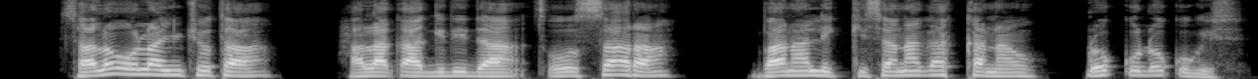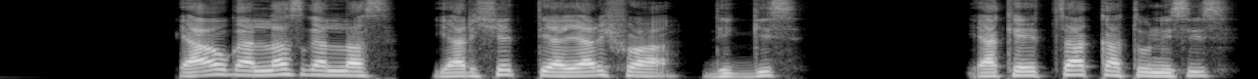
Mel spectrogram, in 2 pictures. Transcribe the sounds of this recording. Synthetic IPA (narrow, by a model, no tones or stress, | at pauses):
sɐlɔɔlɐnt͡ʃːɔt̪ɐ | hɐlɐkʼaːɡɪd̪ɪd̪ɐt͡sʼo̞ːsːaːɾɐ | bɐnɐlɪkːɪsɐnɐɡɐkːɐnɐw | ɗɔkʼːʊɗɔkʼːɔɡɪs | ʔjaːwɡɐlːɐs̬ɡɐlːɐs | jɐɾʃɛt̪ːɪjajɐɾʃʊwaːd̪ɪɡːɪs | ʔjɐke̞ːt͡sːaːkːɐt̪ʊnɪsɪs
